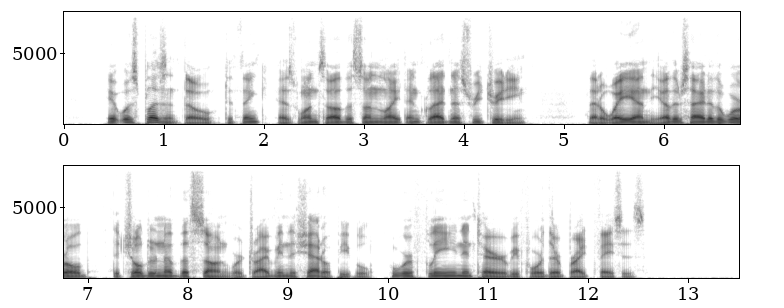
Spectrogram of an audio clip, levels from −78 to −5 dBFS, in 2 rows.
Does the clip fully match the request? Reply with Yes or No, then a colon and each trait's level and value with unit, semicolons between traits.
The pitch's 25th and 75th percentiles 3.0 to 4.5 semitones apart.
No: average, 5.0 semitones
